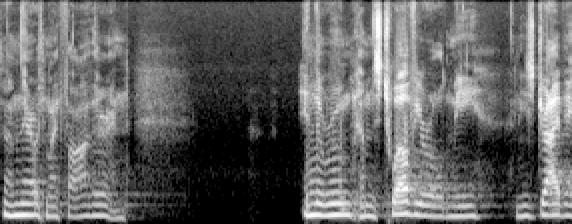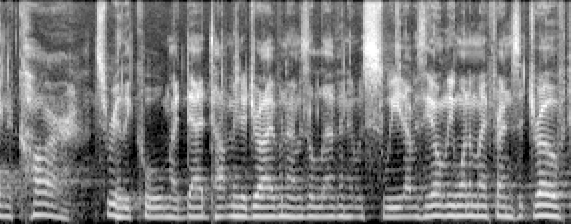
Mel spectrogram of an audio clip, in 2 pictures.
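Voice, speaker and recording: Middle-aged man, light higher voice, telling a personal story frankly, with casual swearing; long hall reverb. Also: flat delivery, moderate pace, mellow. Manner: candid and confessional, with casual swearing. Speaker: speaker sharing a personal story.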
